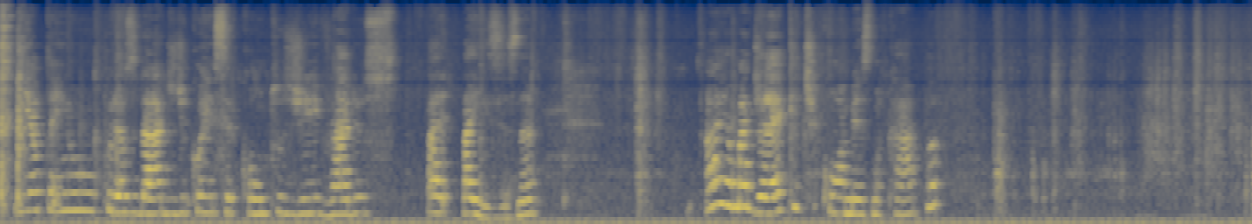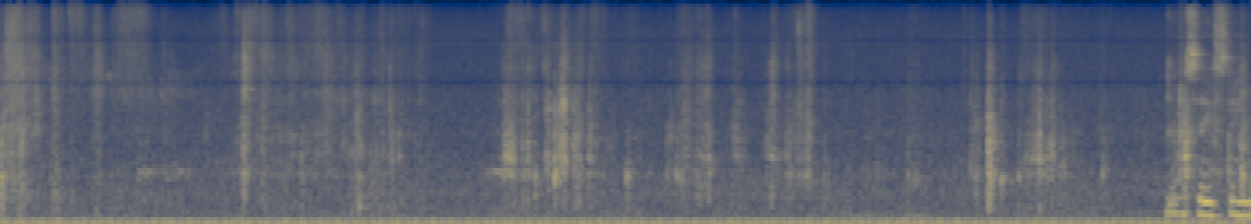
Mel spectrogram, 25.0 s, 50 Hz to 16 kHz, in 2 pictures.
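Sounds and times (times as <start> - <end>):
steady low hum: 0.0 - 25.0
book pages turning: 6.1 - 8.3, 9.4 - 16.8, 17.4 - 20.9, 21.5 - 23.6, 24.2 - 25.0.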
